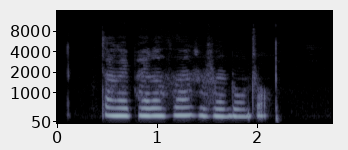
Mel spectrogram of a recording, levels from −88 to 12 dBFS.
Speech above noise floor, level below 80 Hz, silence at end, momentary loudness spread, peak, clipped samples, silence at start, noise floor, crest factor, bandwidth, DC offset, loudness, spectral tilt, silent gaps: 46 dB; -78 dBFS; 0.55 s; 13 LU; -18 dBFS; under 0.1%; 0.45 s; -76 dBFS; 14 dB; 6.8 kHz; under 0.1%; -31 LUFS; -6.5 dB/octave; none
